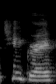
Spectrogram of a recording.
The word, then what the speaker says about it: Tigre: river delta um it the word kind of looks like tiger t-i-g-r-e uh the pronunciation teagray although interestingly enough uh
